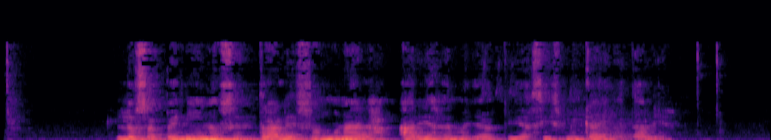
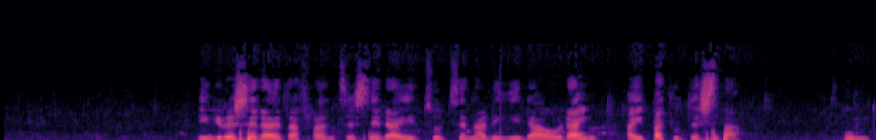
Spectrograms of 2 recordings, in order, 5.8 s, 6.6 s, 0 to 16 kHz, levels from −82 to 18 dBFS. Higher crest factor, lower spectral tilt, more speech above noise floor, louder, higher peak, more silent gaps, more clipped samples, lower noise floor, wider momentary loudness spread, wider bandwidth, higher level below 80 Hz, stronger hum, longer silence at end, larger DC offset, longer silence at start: about the same, 20 dB vs 20 dB; first, -7 dB/octave vs -4.5 dB/octave; about the same, 39 dB vs 36 dB; first, -22 LUFS vs -26 LUFS; first, -2 dBFS vs -8 dBFS; neither; neither; about the same, -60 dBFS vs -62 dBFS; first, 13 LU vs 9 LU; about the same, 11.5 kHz vs 11.5 kHz; about the same, -52 dBFS vs -56 dBFS; neither; first, 0.75 s vs 0.05 s; neither; second, 0.9 s vs 1.5 s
